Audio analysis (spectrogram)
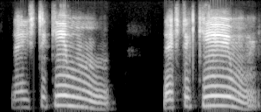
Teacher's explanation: ಮ ವ್ಯಂಜನ ಇದೆ ಸೋ ಹಾಗಾಗಿ ಅಲ್ಪವಾಗಿ ಮ ಉಚ್ಚಾರಣೆ ಮಾಡಬೇಕು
